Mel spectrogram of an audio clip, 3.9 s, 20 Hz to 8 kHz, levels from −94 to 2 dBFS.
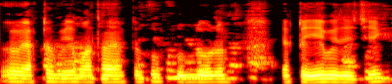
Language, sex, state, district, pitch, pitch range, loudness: Bengali, male, West Bengal, Kolkata, 115 Hz, 110-125 Hz, -16 LUFS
